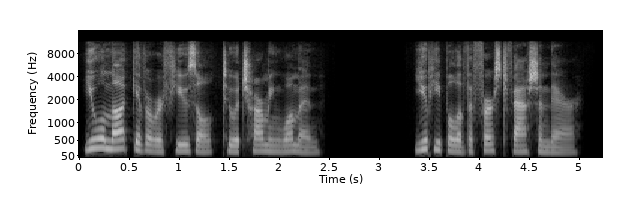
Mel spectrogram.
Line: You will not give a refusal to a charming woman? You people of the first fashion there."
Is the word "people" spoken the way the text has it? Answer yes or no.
yes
